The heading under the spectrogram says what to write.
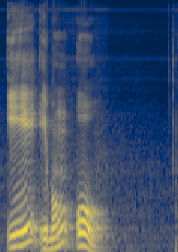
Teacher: উচ্চ মধ্য স্বরধ্বনির উদাহরণ হচ্ছে এ এবং ও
